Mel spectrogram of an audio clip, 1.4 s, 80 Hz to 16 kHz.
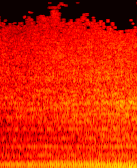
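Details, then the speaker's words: Nissan R34 Skyline, warmed up, after idle screw adjustment: smooth, steady low hum around 1060 rpm with an even rhythm and no ticks or stumbles. Normal idle. "yeah I think it's good right there like after warming up it's around 1060 so I think might just keep it right there"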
